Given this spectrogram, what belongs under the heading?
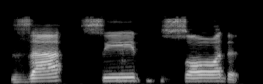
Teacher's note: ये तीनों हुरूफ सीटी के साथ निकलते हैं, इनकी ये सिफत है।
